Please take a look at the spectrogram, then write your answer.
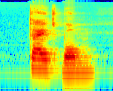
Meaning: time bomb
- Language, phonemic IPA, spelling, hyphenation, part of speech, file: Dutch, /ˈtɛi̯t.bɔm/, tijdbom, tijd‧bom, noun, Nl-tijdbom.ogg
